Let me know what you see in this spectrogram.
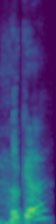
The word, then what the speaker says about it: hygge: and I'm going to totally get this pronunciation wrong, hygge. – That's correct, yeah.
